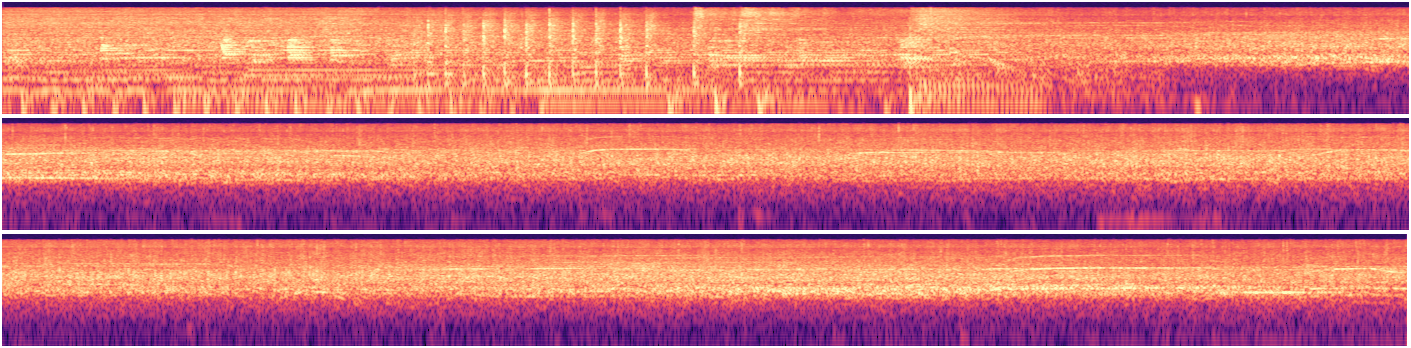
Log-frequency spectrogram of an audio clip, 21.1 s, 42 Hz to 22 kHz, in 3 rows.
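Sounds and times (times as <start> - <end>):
audience applauding: 0.0 - 21.0
whistles from audience: 5.0 - 21.0.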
